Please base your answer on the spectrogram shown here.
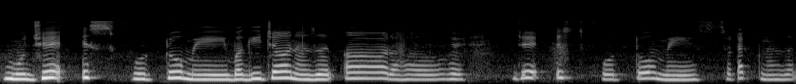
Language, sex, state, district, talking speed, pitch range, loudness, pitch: Hindi, female, Madhya Pradesh, Umaria, 115 wpm, 230-295 Hz, -17 LUFS, 255 Hz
